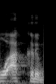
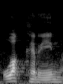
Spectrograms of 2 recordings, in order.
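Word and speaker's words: وَأَكْرِمْ: Cuman hamzahnya dihilangkan di situ, enggak diucapkan kan, enggak kita bilang wa akrim kan, wakrim.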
